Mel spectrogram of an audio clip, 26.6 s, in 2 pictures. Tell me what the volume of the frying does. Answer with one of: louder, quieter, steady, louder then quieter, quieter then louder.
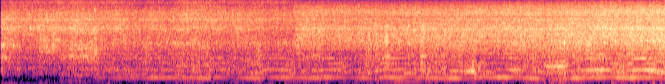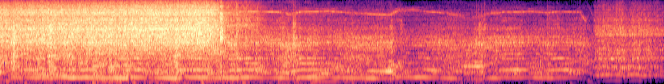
louder.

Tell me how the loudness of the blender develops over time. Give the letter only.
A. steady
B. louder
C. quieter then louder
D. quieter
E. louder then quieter
E.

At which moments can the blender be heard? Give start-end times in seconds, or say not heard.
0.0-26.5.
